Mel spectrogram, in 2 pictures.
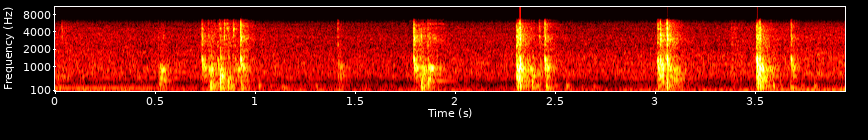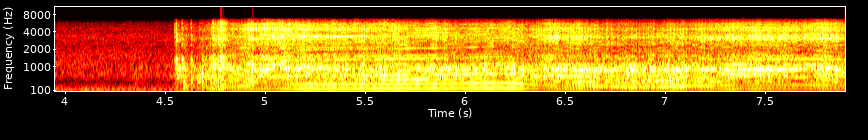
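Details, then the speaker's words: K&B 20 RC glow engine, flip-started at about quarter throttle on a 20-year-old 72 MHz radio: a few pops, then an even high buzz; no fuel leaking around the head, only some from the carburetor, as expected; normal running. "As we can see, no fuel coming around the head. There's some strain out of the carburetor, which is to be expected."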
